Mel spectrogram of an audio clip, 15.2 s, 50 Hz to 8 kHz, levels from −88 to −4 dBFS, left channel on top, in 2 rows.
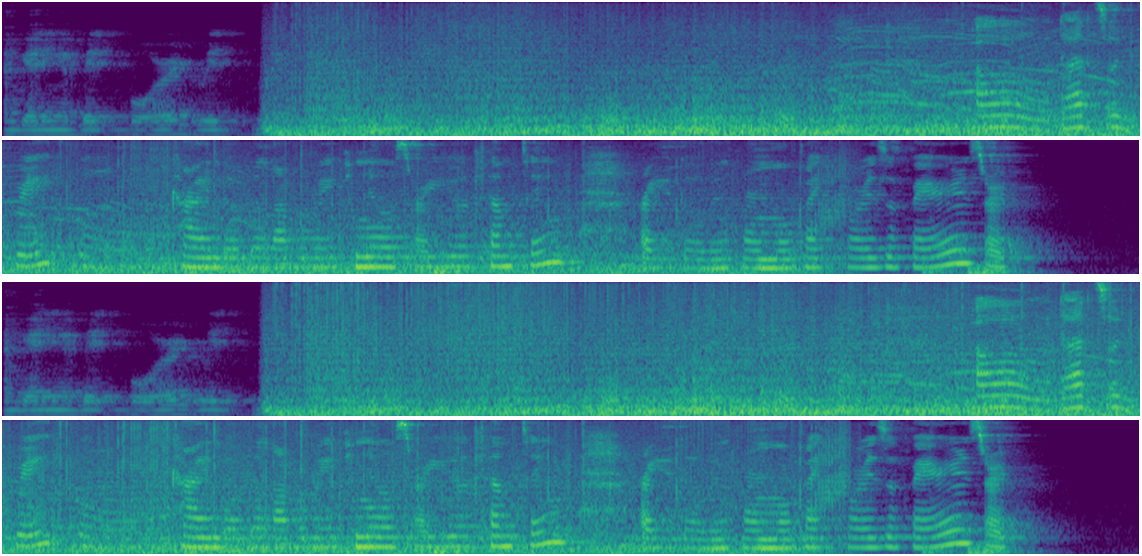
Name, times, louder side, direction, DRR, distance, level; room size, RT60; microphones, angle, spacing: voice 1, 0.0-3.1, right 1 dB, 35° left, 1 dB, 5.2 m, -50 dB
Crackle, 1.7-13.3, right 1 dB, 45° right, 1.8 m, -30 dB
Crowd, 5.3-10.2, left 1 dB, 10° left, 1.8 m, -43 dB
voice 2, 5.9-14.3, right 1 dB, 20° right, 7 dB, 2.0 m, -29 dB
20.0 x 16.0 x 8.6 m, 0.76 s
head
